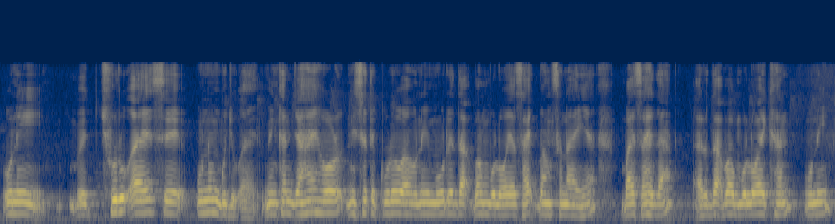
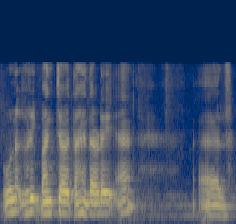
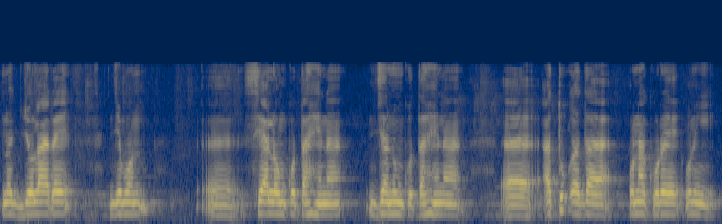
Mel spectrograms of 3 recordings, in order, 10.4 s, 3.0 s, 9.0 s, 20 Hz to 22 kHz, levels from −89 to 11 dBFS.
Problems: background sounds at intervals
